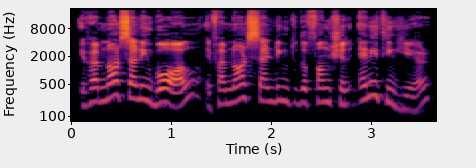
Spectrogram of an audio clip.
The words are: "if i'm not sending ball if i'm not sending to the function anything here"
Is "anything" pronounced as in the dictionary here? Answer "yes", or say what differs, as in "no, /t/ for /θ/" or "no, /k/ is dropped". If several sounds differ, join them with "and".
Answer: no, /t/ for /θ/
